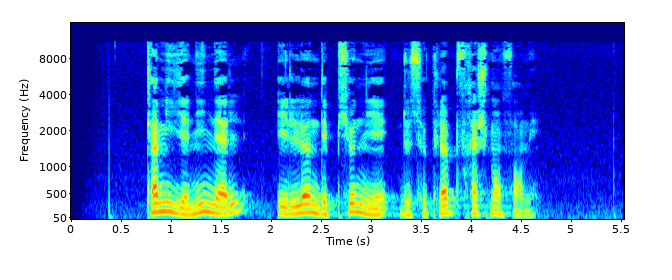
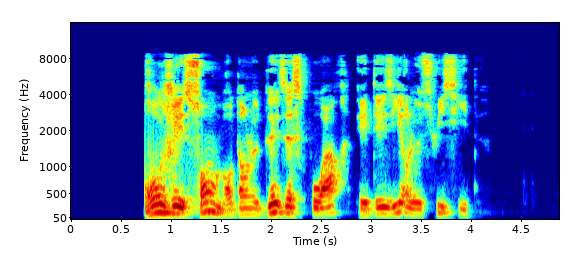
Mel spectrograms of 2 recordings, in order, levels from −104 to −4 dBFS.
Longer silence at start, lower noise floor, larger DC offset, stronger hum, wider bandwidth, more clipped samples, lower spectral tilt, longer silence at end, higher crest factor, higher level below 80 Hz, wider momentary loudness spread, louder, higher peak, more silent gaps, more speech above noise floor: about the same, 0.75 s vs 0.75 s; second, -73 dBFS vs -90 dBFS; neither; neither; first, 11.5 kHz vs 9.2 kHz; neither; about the same, -5.5 dB/octave vs -5 dB/octave; about the same, 0.9 s vs 0.95 s; about the same, 20 dB vs 16 dB; second, -66 dBFS vs -56 dBFS; about the same, 14 LU vs 13 LU; second, -34 LUFS vs -15 LUFS; second, -16 dBFS vs 0 dBFS; neither; second, 40 dB vs 76 dB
